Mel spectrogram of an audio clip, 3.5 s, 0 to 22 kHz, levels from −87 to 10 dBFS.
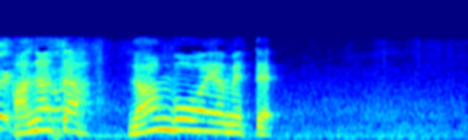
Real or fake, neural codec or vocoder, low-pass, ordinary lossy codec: real; none; 7.2 kHz; none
